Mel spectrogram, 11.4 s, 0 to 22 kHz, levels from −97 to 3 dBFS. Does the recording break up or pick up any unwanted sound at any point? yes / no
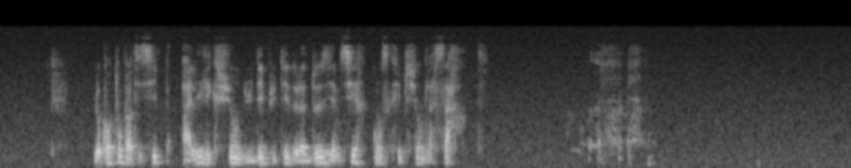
yes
